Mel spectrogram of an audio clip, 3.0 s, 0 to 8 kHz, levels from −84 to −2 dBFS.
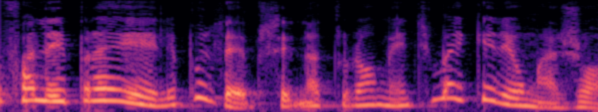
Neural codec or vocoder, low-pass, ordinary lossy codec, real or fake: none; none; none; real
